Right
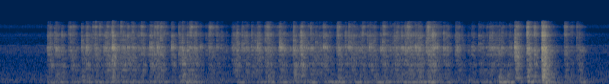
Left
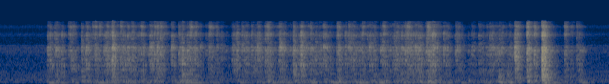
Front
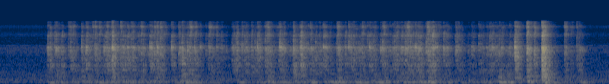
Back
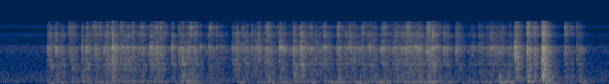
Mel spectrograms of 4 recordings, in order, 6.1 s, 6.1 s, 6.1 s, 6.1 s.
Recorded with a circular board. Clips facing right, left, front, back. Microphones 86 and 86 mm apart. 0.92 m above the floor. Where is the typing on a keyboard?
105° left, 1.0 m.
